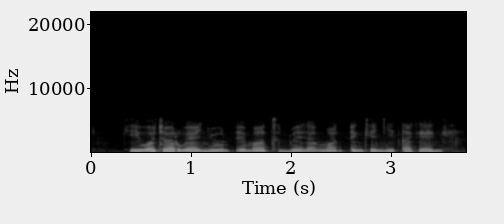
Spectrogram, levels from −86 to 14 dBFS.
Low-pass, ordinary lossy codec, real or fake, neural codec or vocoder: 5.4 kHz; none; real; none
